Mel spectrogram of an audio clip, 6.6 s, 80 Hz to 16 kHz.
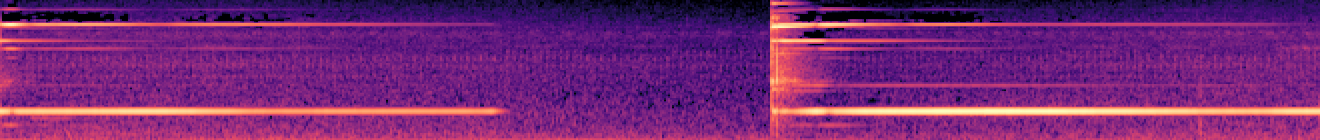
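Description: An aluminum tuning fork, the original used as the mold for a silver one, rings with a clear, pure tone near 800 Hz and a bright overtone. The ring is cut off at about 2.5 seconds. The fork is struck again near 3.9 seconds and rings clear and sustained to the end, the familiar sound of a tuning fork.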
